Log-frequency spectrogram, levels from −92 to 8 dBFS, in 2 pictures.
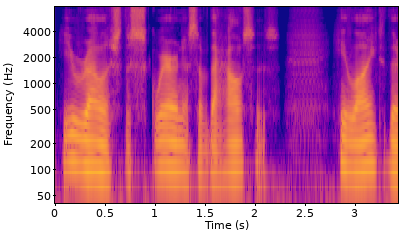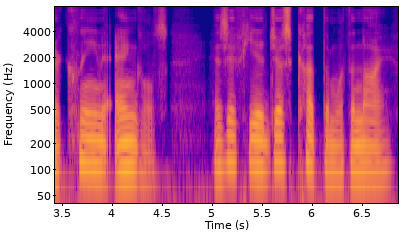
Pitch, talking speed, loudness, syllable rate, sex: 95 Hz, 190 wpm, -21 LUFS, 5.1 syllables/s, male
